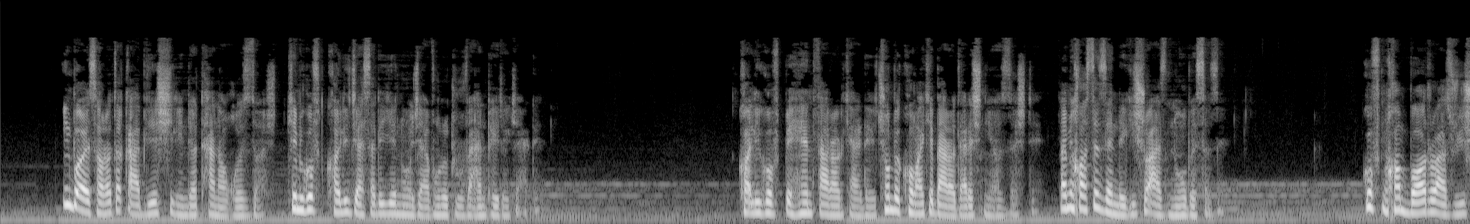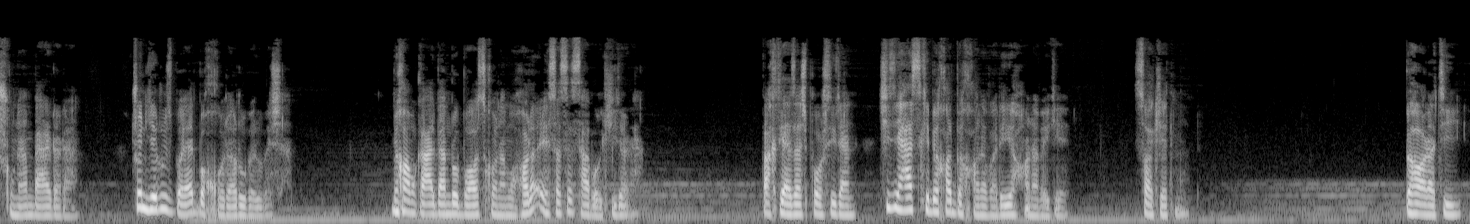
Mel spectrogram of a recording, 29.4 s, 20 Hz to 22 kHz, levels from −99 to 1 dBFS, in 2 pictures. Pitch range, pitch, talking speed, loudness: 105-150 Hz, 130 Hz, 155 wpm, -19 LUFS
